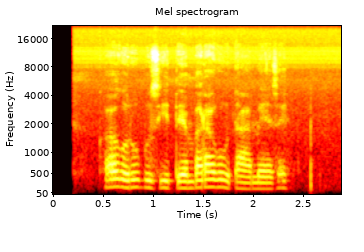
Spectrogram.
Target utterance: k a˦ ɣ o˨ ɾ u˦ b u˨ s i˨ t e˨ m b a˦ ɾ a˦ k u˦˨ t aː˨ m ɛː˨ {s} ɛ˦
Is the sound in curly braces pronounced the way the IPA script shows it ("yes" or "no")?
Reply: yes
